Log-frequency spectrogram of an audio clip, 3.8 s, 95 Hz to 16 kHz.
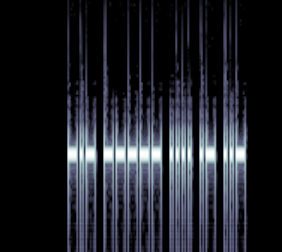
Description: Morse code, heard as a keyed tone, about 30 wpm, 700 Hz. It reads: K0HAU
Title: USA Call Signs - 5 Characters - 3x Character Spacing - 30wpm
